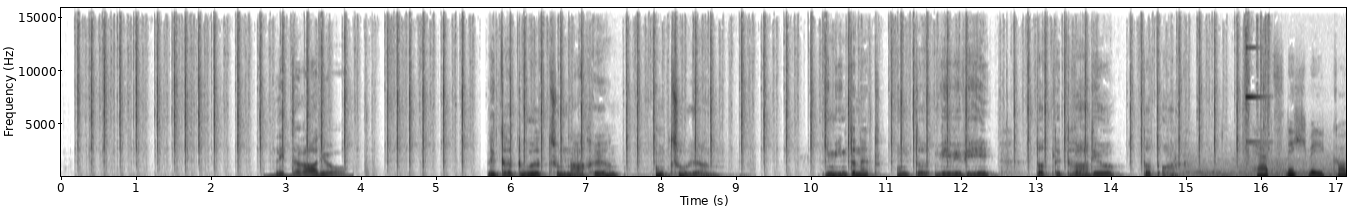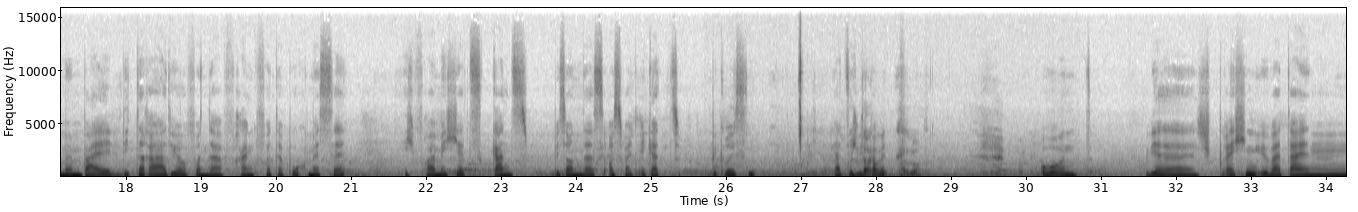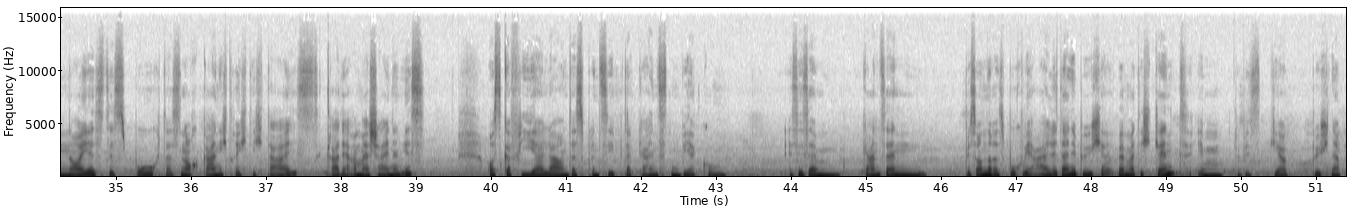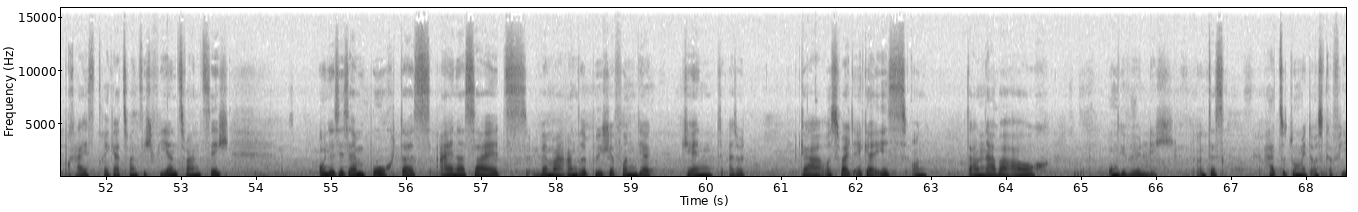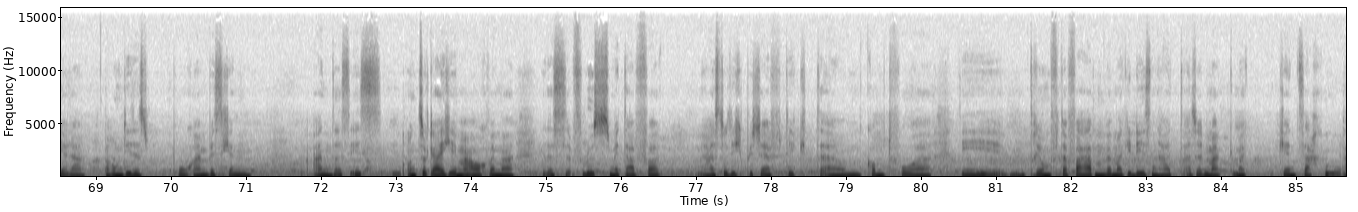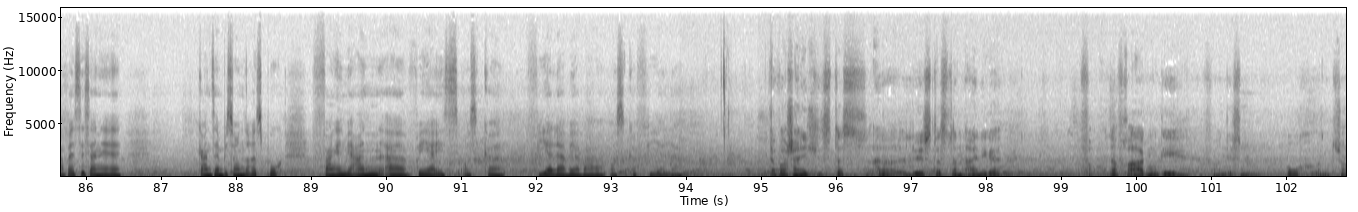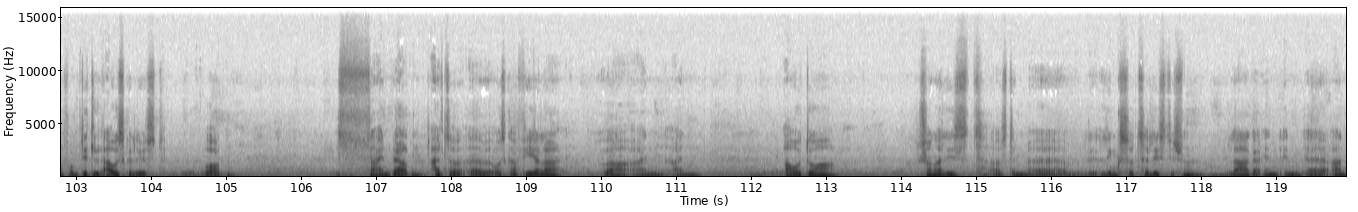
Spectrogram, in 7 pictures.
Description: literadio-Gespräch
